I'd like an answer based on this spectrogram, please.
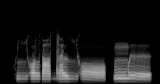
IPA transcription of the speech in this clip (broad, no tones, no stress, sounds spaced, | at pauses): ʎ ɔ l ɾ ɔ dˤ ɘ l ʎ ɔ | ŋ͡m ɘ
